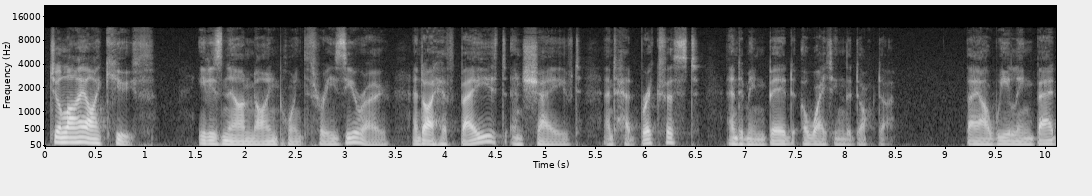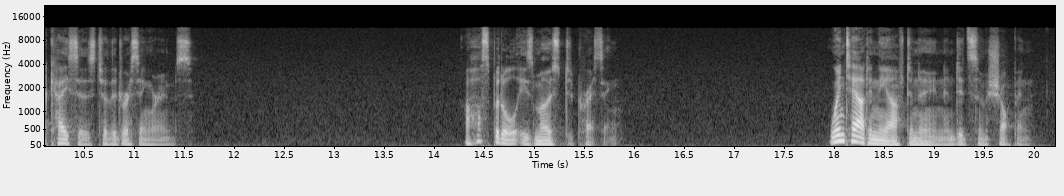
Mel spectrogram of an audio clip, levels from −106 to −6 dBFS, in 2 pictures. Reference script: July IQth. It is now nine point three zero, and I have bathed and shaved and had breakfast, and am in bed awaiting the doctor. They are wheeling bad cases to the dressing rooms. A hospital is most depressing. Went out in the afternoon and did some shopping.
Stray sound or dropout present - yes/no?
no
